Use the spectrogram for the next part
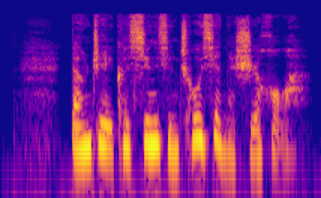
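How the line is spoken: Several voices, wistful sigh. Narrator (Chinese): 贝里奥、卡门和卡梅利多都感叹道

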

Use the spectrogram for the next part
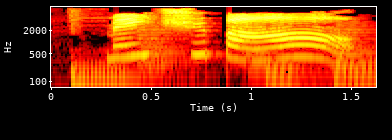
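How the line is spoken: Shout. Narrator (Chinese): 毛尔东吃完饭喊道

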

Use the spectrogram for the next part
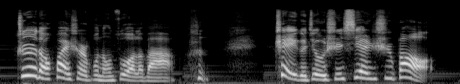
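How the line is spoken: Laughing. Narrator (Chinese): 刘亚楠当下笑了出来，对着里面的羌然说道

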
